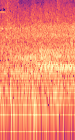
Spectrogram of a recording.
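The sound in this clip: Crowd noise from a televised football match, heard as a brief, faint, steady wash of massed voices with no distinct cheers standing out.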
